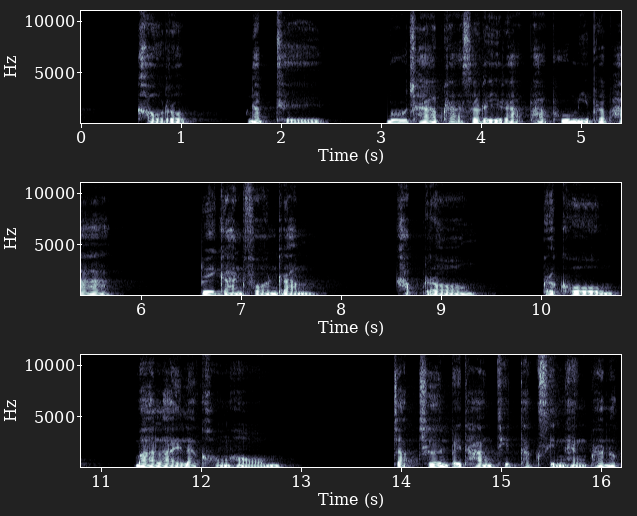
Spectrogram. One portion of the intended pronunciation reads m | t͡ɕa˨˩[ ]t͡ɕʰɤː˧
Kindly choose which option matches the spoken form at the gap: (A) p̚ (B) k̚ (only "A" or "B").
B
